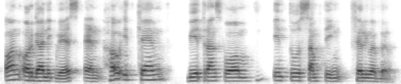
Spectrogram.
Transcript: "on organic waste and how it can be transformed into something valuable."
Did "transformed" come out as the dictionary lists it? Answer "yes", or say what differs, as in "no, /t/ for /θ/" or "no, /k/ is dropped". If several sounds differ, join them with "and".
no, /d/ is dropped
